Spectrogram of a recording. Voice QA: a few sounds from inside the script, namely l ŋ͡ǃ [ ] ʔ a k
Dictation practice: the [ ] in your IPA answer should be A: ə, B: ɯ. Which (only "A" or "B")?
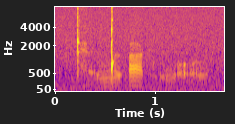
A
